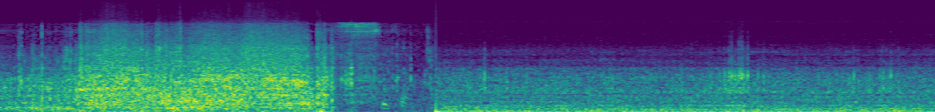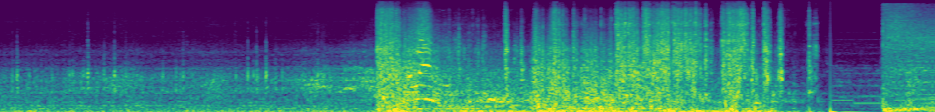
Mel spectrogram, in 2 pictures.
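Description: Car dashcam audio from inside a moving car: steady road and engine noise. About thirteen seconds in it turns into a louder, rough stretch full of sharp bangs and knocks lasting several seconds.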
